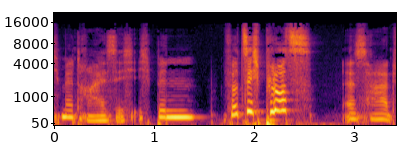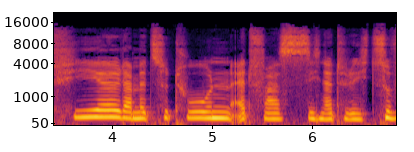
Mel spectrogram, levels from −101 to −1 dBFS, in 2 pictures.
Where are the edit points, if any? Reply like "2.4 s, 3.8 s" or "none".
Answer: 2.9 s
